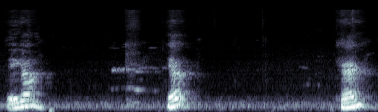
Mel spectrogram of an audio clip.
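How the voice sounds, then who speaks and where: A man hosting a live webinar Q&A, upbeat and salesy, checking in with "okay?" and going hoarse. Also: high-pitched, animated, slow, darkish tone, a little hiss or hum, low-quality recording. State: losing his voice. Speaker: online course host.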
